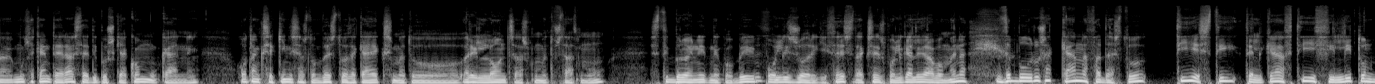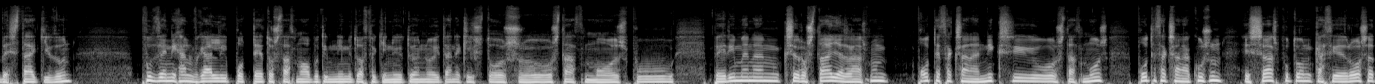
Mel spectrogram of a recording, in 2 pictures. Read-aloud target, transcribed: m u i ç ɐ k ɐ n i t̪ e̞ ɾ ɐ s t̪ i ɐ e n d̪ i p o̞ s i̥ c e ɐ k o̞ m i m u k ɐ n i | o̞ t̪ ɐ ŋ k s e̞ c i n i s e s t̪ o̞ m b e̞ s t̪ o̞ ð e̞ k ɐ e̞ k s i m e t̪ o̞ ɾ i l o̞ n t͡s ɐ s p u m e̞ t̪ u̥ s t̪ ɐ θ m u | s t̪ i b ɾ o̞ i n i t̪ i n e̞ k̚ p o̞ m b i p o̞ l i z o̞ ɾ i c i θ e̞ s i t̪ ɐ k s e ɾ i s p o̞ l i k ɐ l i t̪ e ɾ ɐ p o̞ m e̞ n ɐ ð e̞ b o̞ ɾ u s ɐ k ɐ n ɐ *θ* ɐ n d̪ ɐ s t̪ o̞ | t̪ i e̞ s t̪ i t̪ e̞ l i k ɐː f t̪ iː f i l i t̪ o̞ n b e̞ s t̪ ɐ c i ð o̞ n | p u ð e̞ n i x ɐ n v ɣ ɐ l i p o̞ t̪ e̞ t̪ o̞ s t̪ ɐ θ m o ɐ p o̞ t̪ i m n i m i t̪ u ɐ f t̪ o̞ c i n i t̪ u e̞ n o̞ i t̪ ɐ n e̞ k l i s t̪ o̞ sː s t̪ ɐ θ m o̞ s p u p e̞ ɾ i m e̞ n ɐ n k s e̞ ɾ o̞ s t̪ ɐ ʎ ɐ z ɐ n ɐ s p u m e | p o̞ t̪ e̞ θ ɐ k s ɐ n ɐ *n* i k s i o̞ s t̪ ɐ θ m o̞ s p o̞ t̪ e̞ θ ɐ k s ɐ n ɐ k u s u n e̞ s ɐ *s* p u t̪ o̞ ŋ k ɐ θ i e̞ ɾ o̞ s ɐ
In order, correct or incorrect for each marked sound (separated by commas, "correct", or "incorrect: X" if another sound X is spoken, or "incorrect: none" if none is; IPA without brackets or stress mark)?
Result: incorrect: f, correct, correct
